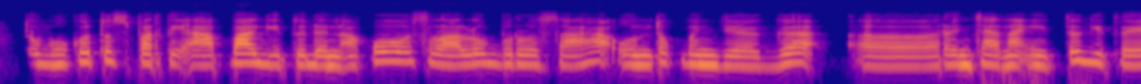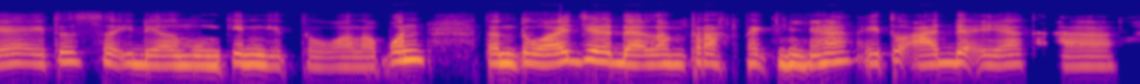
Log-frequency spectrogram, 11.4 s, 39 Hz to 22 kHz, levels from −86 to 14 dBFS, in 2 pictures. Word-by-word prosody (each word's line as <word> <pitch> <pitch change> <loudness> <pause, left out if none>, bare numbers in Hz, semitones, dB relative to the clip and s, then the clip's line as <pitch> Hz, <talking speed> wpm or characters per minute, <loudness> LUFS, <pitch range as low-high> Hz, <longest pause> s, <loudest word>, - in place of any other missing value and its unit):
tubuhku 185 +3 -4
tuh 230 - -1
seperti 190 -1 -2
apa, 195 +4 +5
gitu, 175 0 -7
dan 160 - 0
aku 160 +7 -3 0.2
selalu 175 -3 0
berusaha 170 -2 -3
untuk 175 +3 -3
menjaga, 170 +2 -1 0.2
eee, 155 -1 -3
rencana 170 0 0
itu 165 +5 -9
gitu 185 -2 -8
ya 175 - +1
itu 195 +5 -4
seideal 175 -5 -2
mungkin, 170 +3 0
gitu. 160 -1 -10
Walaupun 150 +10 +3 0.4
tentu 195 0 +3
aja 220 -1 +6
dalam 180 0 +4
prakteknya 190 +2 0
itu 190 - -2
ada 190 +4 +3
ya, 170 +2 -2 0.2
eee, 160 0 -2
175 Hz, 155 wpm, -21 LUFS, 165-195 Hz, 0.4 s, aja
